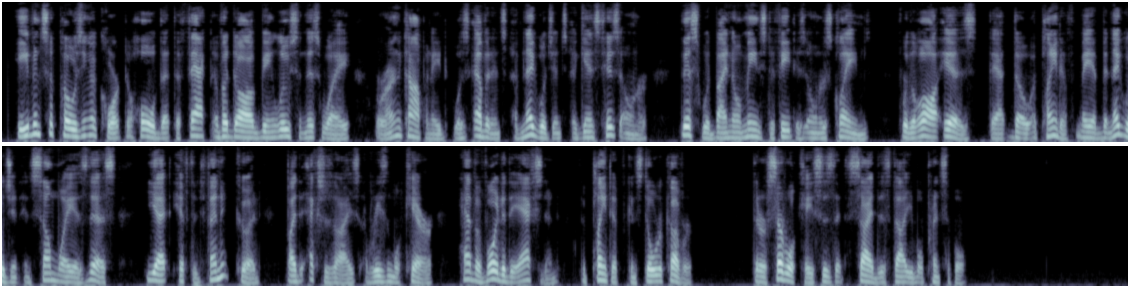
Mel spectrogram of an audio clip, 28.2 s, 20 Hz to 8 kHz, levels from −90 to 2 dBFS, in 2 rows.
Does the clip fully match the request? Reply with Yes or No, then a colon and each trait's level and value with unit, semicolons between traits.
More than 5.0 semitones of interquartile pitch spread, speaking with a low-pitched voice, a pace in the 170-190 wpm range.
Yes: wide, 5.5 semitones; low, 120 Hz; average, 175 wpm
